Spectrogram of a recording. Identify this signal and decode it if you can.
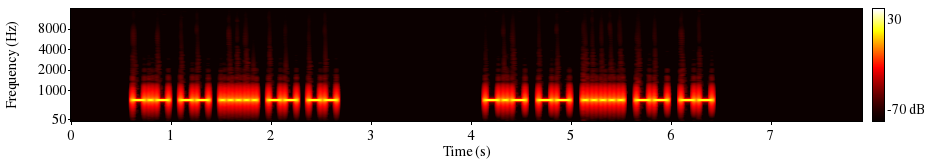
Morse code, heard as a keyed tone, about 28 wpm, 700 Hz. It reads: KM5MM KM5MM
